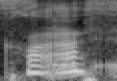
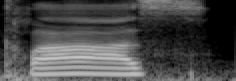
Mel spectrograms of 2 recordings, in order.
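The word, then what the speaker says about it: Claes: No, it's not Klaus. – Oh. – It's C-L-A-E-S, and I did the pronunciation thing, and yeah. It's Klaus. It's like Klaus.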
